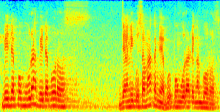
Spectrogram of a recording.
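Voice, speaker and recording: A man preaching a sermon to women in a gathering, joking and acting out quotes, shifting between high calls and soft pleading tones. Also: fairly quick, a little hiss or hum, rough recording.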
